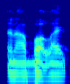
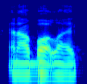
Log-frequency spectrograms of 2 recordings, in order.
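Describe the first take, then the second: No difference in how they are said.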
